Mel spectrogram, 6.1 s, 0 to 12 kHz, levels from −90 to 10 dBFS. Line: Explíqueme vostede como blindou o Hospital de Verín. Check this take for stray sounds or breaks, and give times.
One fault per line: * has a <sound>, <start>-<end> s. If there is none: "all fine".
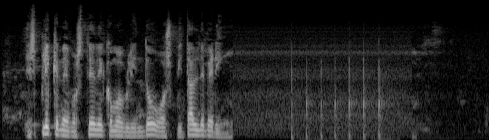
* has a thud, 3.6-5.0 s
